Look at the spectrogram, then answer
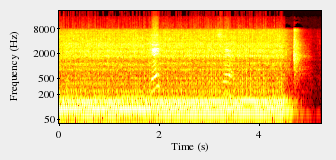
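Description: A motorcycle engine in neutral with the ignition circuit closed runs at a loud, steady idle close by, with someone talking over it, then cuts off abruptly near the end.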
